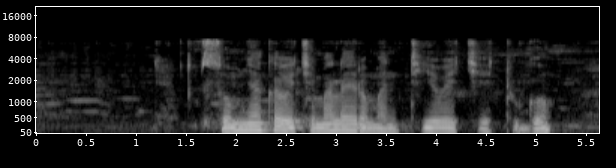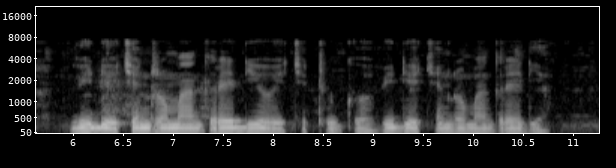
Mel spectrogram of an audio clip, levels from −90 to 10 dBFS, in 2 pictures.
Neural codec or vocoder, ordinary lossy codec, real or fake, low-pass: none; MP3, 48 kbps; real; 7.2 kHz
